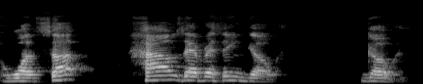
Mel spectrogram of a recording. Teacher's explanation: the G is like so light that you don't hear it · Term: drop the G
